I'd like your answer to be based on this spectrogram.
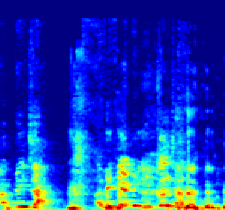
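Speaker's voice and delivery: ऊँची, ज़ोरदार आवाज़ में बच्चे की नकल. Retold or imitated. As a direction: mimic a child shooing mum away, loud and high-pitched. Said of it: "मेरा बच्चा मुझे भगा देता है". (बच्चे की तरह भगाते हुए)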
